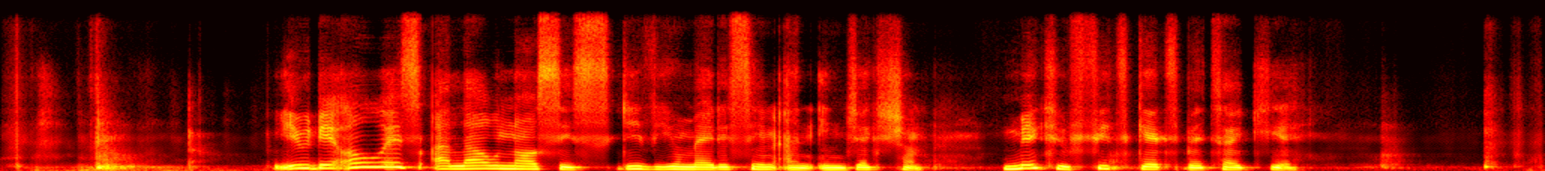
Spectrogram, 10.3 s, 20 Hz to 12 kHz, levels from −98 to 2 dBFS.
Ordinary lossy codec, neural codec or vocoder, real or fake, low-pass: none; codec, 24 kHz, 1.2 kbps, DualCodec; fake; 10.8 kHz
